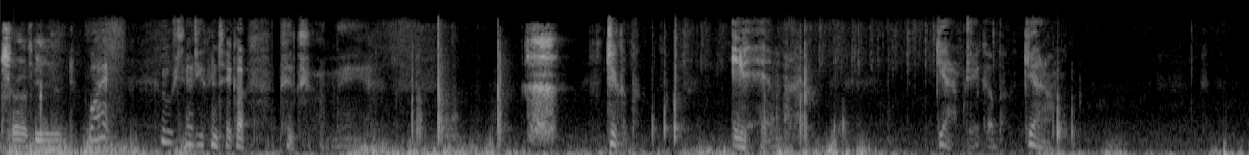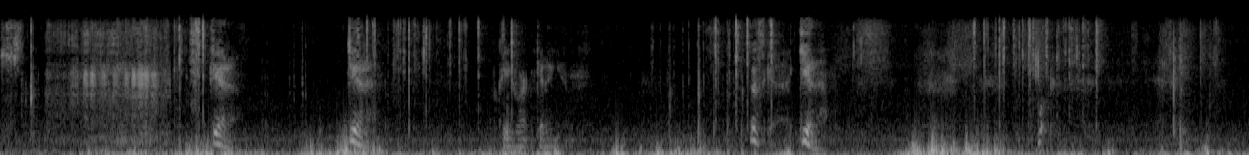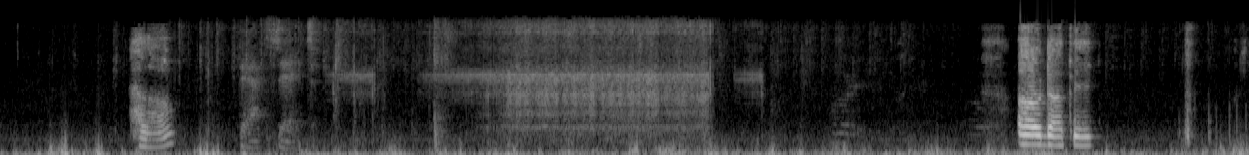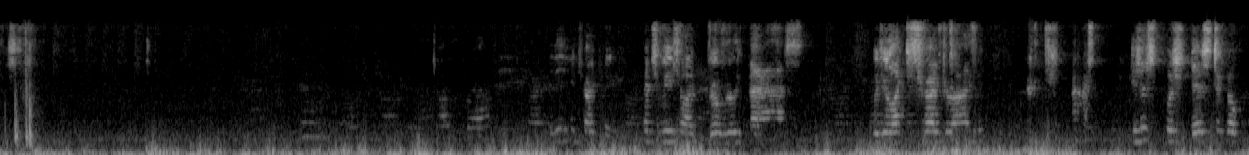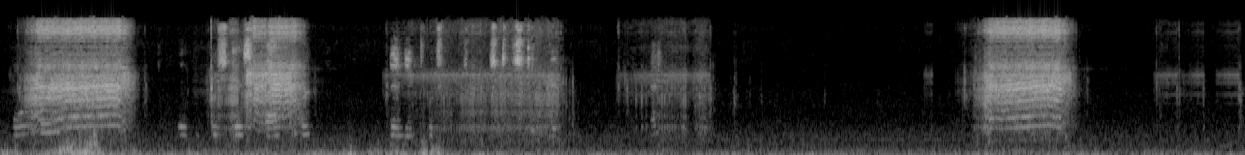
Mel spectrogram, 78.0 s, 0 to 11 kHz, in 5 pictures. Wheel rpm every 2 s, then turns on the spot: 0, 0, 0, 0, 0, 0, 0, 0, 0, 0, 0, 0, 0, 0, 0, 0, 0, 0, 0, 10, 0, 0, 0, 0, 0, 0, 0, 0, 0, 0, 0, 30, 30, 10, 10, 0, 0, 30, 0.
38-40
